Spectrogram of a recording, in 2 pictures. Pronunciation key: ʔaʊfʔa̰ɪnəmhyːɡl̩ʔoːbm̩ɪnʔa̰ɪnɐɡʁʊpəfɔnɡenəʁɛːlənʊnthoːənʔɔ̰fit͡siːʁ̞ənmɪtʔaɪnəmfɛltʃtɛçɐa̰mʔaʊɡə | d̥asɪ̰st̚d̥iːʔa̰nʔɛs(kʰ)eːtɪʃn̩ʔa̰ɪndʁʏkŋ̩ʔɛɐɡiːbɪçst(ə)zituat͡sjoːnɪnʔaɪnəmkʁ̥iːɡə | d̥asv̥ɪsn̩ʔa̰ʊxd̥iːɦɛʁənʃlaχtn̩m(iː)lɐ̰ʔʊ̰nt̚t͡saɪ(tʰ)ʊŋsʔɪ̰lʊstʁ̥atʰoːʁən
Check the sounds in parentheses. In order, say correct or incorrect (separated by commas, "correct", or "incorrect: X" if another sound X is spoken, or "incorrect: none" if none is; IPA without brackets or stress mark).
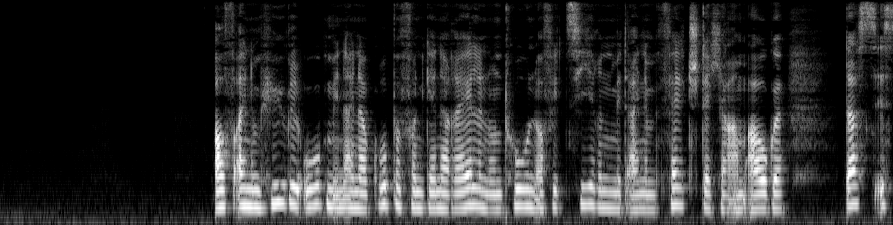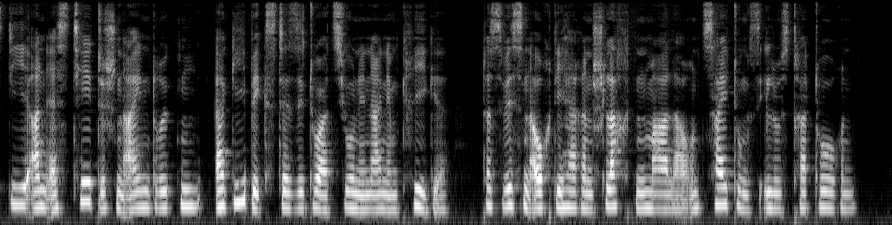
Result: incorrect: tʰ, correct, incorrect: aː, incorrect: t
